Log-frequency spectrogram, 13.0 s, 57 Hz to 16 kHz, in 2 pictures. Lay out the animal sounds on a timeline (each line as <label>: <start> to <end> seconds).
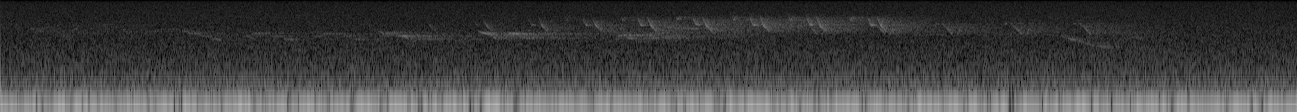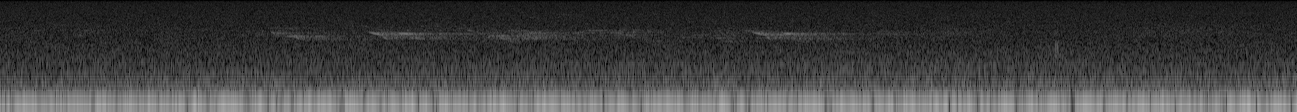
Veery (Catharus fuscescens): 0.0 to 2.4 seconds
Ovenbird (Seiurus aurocapilla): 1.9 to 5.7 seconds
American Robin (Turdus migratorius): 2.3 to 3.5 seconds
Veery (Catharus fuscescens): 5.1 to 5.7 seconds
American Robin (Turdus migratorius): 7.6 to 9.3 seconds
Veery (Catharus fuscescens): 9.1 to 10.7 seconds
